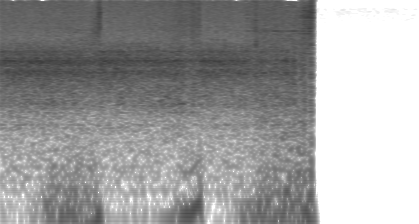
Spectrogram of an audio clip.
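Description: Loud, rain-like static noise effect with deep booms about one and two seconds in, cutting off suddenly into silence a little after three seconds.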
